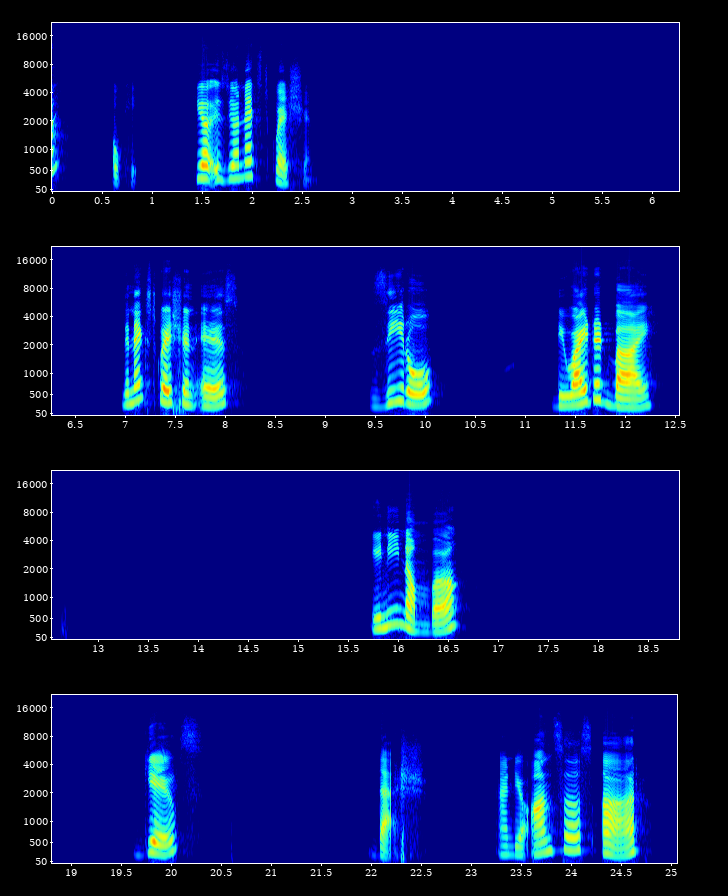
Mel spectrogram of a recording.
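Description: A woman speaks clearly and calmly in short phrases, close to a microphone, with pauses between them.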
